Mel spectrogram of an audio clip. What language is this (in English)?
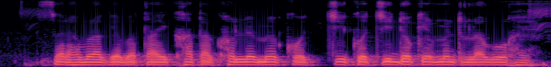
Magahi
